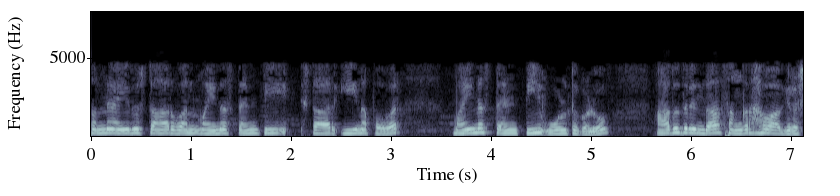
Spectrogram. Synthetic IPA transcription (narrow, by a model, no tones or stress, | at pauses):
onːeɐjd̪usʈaːɾʋɐnmɐjnɐsʈ̪eɳʈisʈaːɾiːnɐpɐʋɐɾ | mɐjnɐsʈ̪eɳʈioːlʈuɡɐɭu | aːd̪ɐd̪ɐɾind̪ɐsɐŋɡɾɐɦɐʋaːɡiɾɐʃ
